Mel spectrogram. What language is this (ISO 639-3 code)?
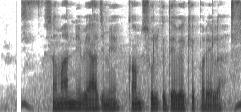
bho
